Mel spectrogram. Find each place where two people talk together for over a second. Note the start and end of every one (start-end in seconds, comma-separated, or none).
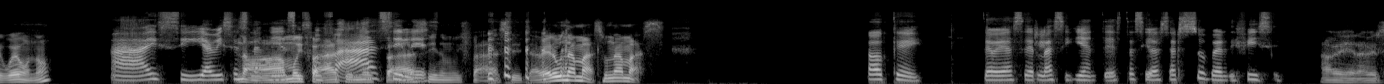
2.4-4.4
